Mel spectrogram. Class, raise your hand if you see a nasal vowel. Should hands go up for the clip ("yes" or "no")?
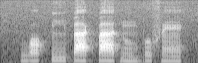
yes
